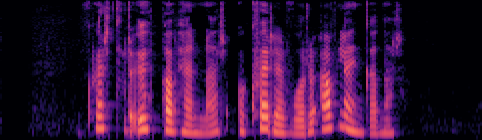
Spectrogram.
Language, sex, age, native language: Icelandic, female, 50-59, Icelandic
